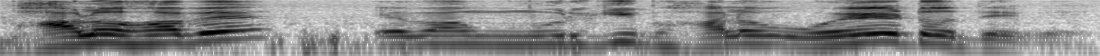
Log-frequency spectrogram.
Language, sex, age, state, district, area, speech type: Bengali, male, 60+, West Bengal, Dakshin Dinajpur, urban, spontaneous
